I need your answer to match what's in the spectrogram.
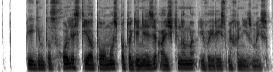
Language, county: Lithuanian, Vilnius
